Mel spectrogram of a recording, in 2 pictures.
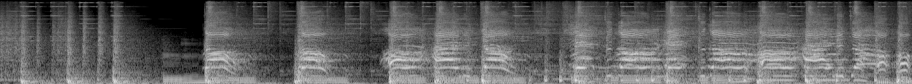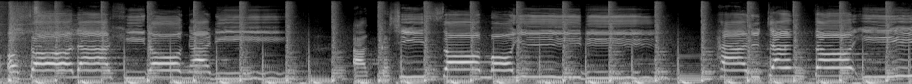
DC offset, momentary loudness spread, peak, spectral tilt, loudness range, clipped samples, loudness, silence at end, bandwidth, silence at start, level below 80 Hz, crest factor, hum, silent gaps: under 0.1%; 9 LU; 0 dBFS; -4 dB/octave; 4 LU; under 0.1%; -14 LUFS; 0 s; over 20 kHz; 0 s; -26 dBFS; 14 dB; none; none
